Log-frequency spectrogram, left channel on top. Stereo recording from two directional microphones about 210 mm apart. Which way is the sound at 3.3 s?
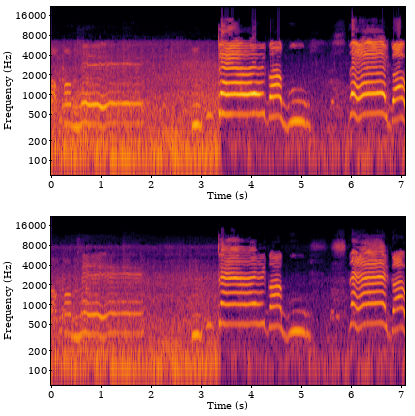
Centre (ahead or behind).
